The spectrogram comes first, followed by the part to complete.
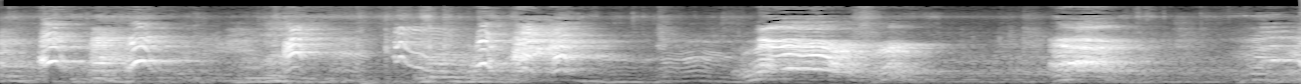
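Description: An Alaskan Klee Kai puppy gives high, yappy barks and whiny yelps in irregular bursts.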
